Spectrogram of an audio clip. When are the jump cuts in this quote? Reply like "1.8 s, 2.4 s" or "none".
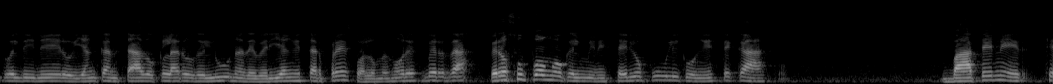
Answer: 4.8 s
